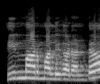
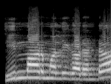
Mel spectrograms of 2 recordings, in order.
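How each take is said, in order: Both takes have the same delivery.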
